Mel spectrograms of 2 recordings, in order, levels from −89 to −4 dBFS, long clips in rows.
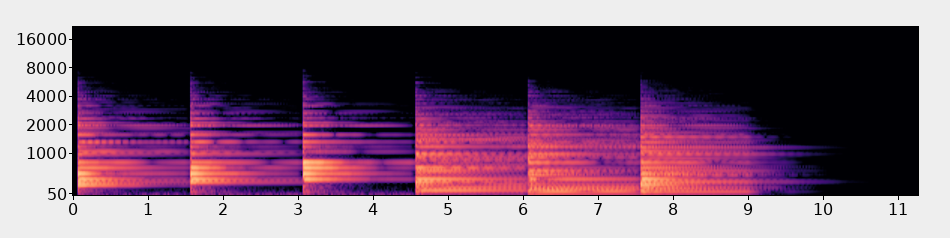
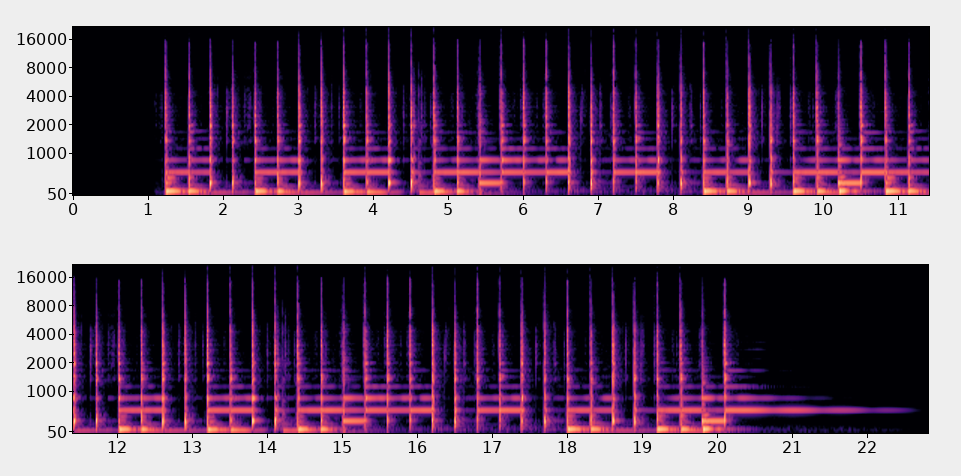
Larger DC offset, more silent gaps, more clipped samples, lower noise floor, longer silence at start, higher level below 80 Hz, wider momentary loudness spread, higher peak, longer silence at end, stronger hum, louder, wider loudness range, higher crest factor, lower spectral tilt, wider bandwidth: neither; neither; neither; first, under -90 dBFS vs -69 dBFS; second, 0.05 s vs 1.2 s; about the same, -46 dBFS vs -46 dBFS; first, 21 LU vs 6 LU; about the same, -2 dBFS vs 0 dBFS; first, 2.15 s vs 1.5 s; neither; first, -22 LUFS vs -25 LUFS; about the same, 4 LU vs 3 LU; about the same, 22 dB vs 24 dB; first, -10 dB/octave vs -5.5 dB/octave; second, 5.8 kHz vs 16 kHz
